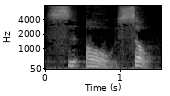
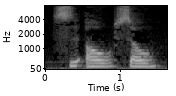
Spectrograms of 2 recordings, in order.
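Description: First: The pitch falls sharply from high. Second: The pitch stays high and level. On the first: "四声" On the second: "一声"

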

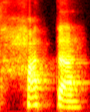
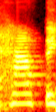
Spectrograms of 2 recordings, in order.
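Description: First: The th sounds like a breathy t. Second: The th sounds like the English th. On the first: The speaker calls it right. "The TH in Sanskrit does not make the same sound as it does in English" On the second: The speaker calls it wrong. "It's not hatha yoga"

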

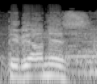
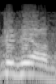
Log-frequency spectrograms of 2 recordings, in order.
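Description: First: The name ends with a clear final 'ès' sound. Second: The name ends without a final 'ès' sound. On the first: The speaker calls it right. "Sur le E, le dernier E, accent grave" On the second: The speaker calls it wrong. "Pas Péberne"

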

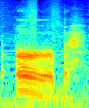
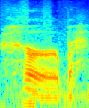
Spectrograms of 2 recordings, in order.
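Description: First: The h at the start is silent. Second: The h at the start is pronounced.

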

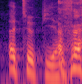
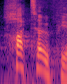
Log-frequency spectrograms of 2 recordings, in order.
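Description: First: It is said with a French accent. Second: It is said with an English accent.

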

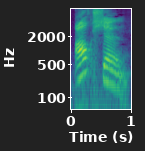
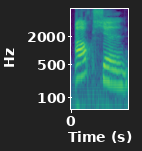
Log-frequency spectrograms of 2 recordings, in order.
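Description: The two takes are said the same way.

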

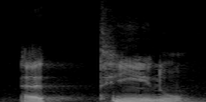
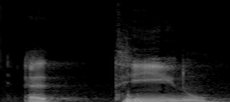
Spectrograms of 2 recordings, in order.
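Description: No difference in how they are said.

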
